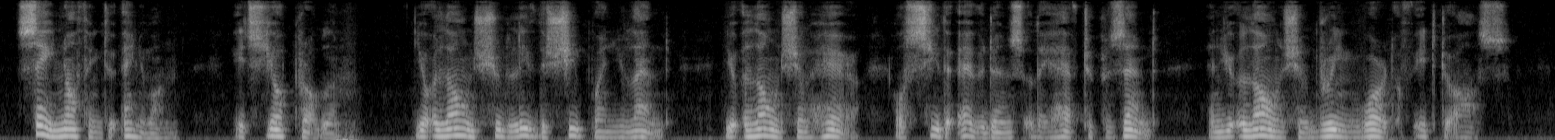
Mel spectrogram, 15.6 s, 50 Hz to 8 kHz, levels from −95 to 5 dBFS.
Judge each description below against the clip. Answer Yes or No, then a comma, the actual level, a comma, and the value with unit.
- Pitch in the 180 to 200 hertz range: No, low, 125 Hz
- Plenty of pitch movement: No, average, 3.5 semitones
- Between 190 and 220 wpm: No, average, 150 wpm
